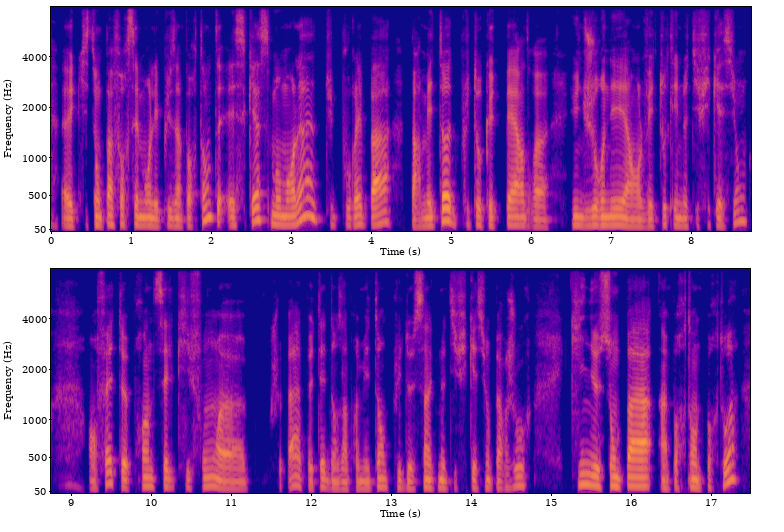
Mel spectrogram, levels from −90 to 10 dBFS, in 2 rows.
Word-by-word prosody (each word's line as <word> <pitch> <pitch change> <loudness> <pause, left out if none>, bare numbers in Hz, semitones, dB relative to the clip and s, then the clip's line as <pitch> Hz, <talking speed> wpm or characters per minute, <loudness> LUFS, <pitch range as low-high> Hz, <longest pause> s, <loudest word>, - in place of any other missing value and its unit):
heu, 95 - +4
qui 100 +1 -10
sont 110 0 +1
pas 120 +2 +3
forcément 105 -2 0
les 95 -1 +1
plus 100 -1 -4
importantes. 170 - -1
Est-ce 105 +1 -3
qu'à 165 +3 +3
ce 170 -7 -5
moment-là, 120 - +3
tu 110 - -13
pourrais 110 +1 -1
pas 115 +6 +4 0.2
par 90 - 0
méthode 105 +8 +5
plutôt 110 0 -5
que 105 - -1
de 100 - -13
perdre, 105 -4 +3
heu, 90 -1 +1 0.3
1 110 -1 0
journée 110 +1 +3
à 95 - +3
enlever 90 0 -1
toutes 115 +3 -7
les 100 - -1
notifications, 140 +9 -5 0.5
en - - -3
fait, 150 +1 -2
heu, - - +5
prendre 115 -2 -2
celles 105 -1 -1
qui 105 - -10
font, 115 0 -1
heu, 90 -2 0 0.3
je - - -18
sais - - -31
pas - - 0
peut-être 110 -2 -4
dans 90 -1 -4
un 85 - -3
1er 90 0 -6
temps 110 +3 -1
plus 100 0 -9
de 90 -1 -3
5 100 +3 0
notifications 100 +2 -4
par 95 0 -5
jour 120 +4 -5 0.5
qui 140 +1 -1
ne 130 -4 +4
sont 120 0 +2
pas 120 +1 +7
importantes 100 -2 -2
pour - - -9
toi. 195 +8 +1
110 Hz, 200 wpm, -25 LUFS, 95-120 Hz, 0.5 s, pas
